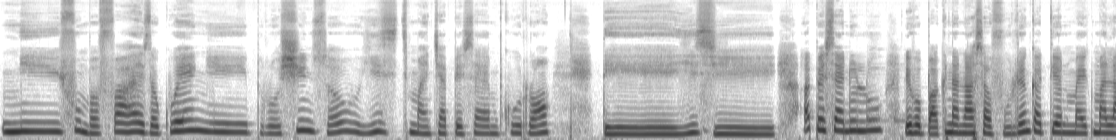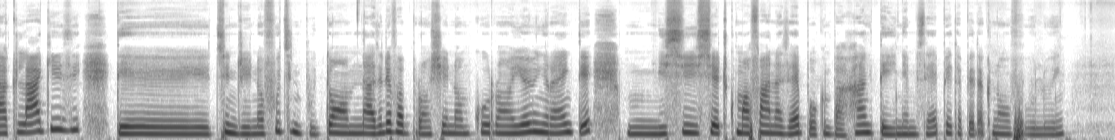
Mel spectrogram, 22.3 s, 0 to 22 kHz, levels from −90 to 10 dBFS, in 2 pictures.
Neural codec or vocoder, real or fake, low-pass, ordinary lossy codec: none; real; none; none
